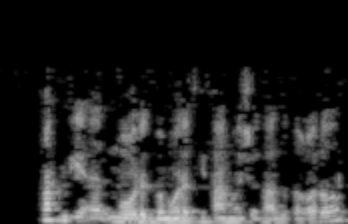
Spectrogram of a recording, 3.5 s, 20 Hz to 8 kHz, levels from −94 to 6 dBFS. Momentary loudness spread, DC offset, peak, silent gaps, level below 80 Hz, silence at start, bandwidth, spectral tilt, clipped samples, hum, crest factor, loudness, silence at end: 9 LU; under 0.1%; -2 dBFS; none; -66 dBFS; 0.4 s; 5.4 kHz; -12.5 dB/octave; under 0.1%; none; 16 dB; -20 LUFS; 0 s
